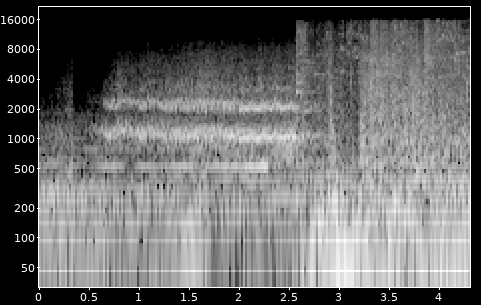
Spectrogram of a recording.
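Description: Car tyres squealing in a skid, one steady screech for about two seconds, then a loud crash of the car hitting something, with soft music underneath.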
